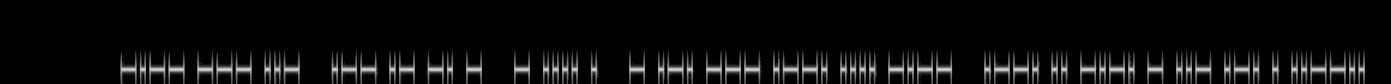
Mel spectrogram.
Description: Morse code, heard as a keyed tone, about 25 wpm, 700 Hz. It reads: YOU WANT THE TROPHY PICTURE?
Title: A Sound Of Thunder 25wpm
